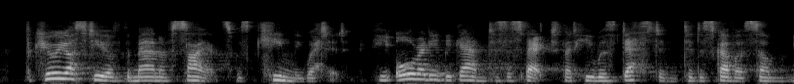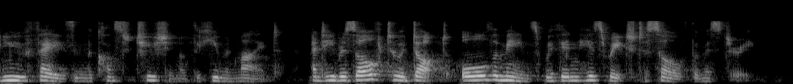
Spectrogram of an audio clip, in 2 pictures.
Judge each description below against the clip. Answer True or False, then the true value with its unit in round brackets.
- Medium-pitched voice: True (180 Hz)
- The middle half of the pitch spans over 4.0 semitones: False (3.0 semitones)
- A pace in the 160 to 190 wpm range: True (175 wpm)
